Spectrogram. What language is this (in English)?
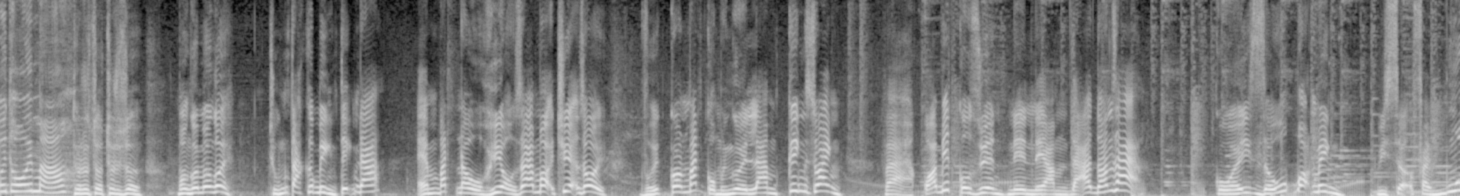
Vietnamese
